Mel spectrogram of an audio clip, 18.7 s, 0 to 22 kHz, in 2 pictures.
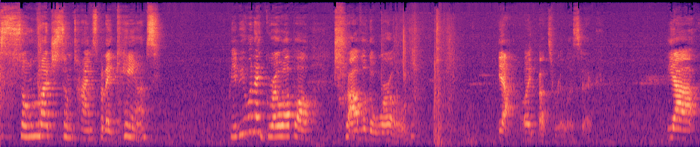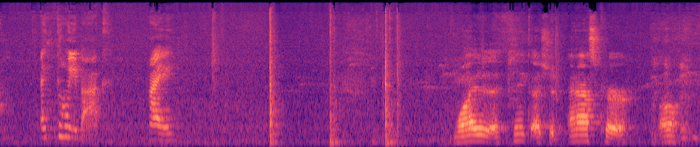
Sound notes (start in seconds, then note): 14.3 thuds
